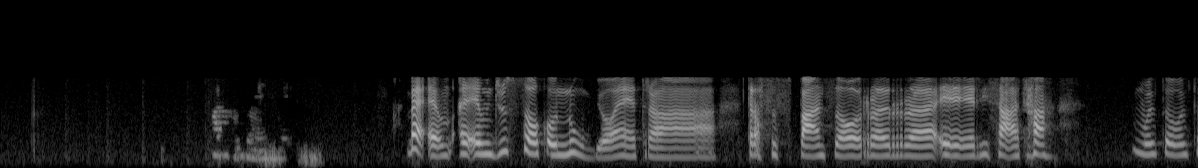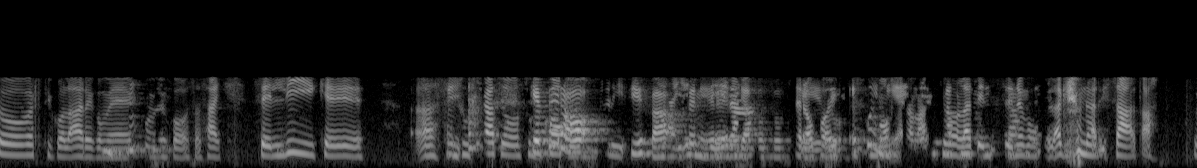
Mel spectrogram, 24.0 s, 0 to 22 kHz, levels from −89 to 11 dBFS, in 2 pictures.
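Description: Around 2.57 to 3.02 s the speech dips by about 15 dB, for roughly a fifth of a second in total. That's speech suppressed in double talk, likely from the echo canceller turning everything down while both ends talked at once. Inside that stretch, 2.80 to 2.90 s, there's a faint echo leak: a copy of the speech about 247 ms late, sitting about 30 dB down. It's likely residual loudspeaker echo the far-end canceller didn't fully remove and sent back.

The same pairing returns at 13.32 to 13.59 s, with a gentler dip of about 10 dB over roughly 150 ms. Echo comes in from 13.39 to 13.69 s, at 252 ms delay and about 20 dB below the speech.

The long one runs from 16.71 to 22.48 s. The speech keeps getting chopped, with drops up to about 20 dB that add up to around two seconds. Echo leaks through at 16.75 to 16.97 s and again at 20.37 to 22.38 s, delayed 254 to 256 ms and about 20 dB down.

The whole clip has nothing above 4 kHz, which fits a narrowband G.711 call.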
